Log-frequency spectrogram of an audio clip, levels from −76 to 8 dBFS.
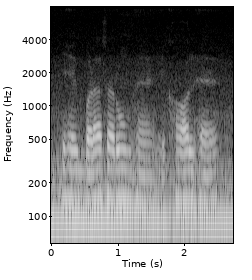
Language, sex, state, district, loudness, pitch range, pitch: Hindi, male, Chhattisgarh, Raipur, -13 LUFS, 90-125 Hz, 115 Hz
